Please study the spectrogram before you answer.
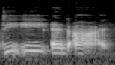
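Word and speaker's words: DEI: a DE and I. That's how people were saying it. I was like, oh, I've been saying it wrong.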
